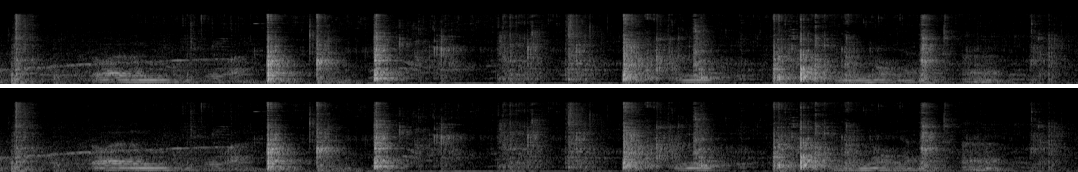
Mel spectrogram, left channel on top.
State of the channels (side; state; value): both; normal; correlation 0.92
